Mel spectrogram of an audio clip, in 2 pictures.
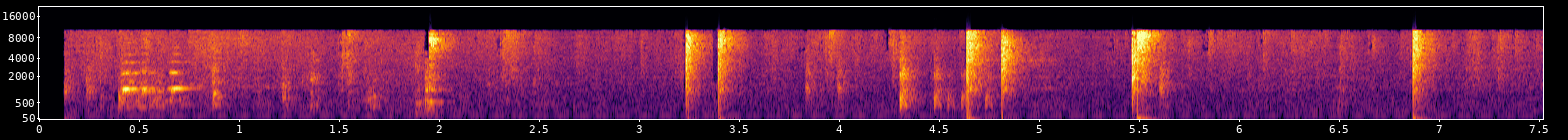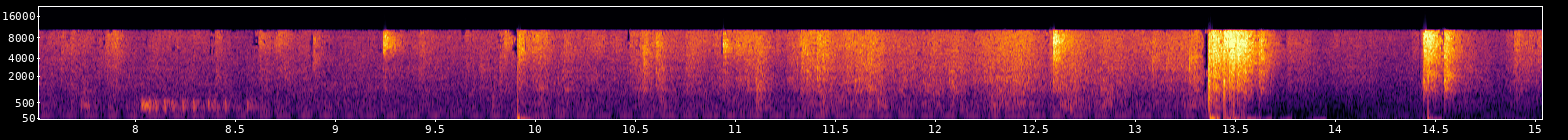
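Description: Bubble wrap pops and crackles sharply between fingers.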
